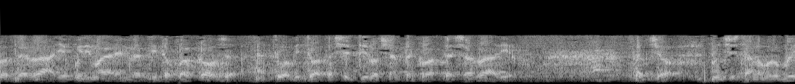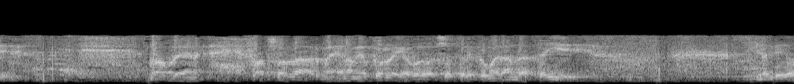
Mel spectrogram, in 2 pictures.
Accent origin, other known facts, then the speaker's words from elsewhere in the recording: Porto Torres, Sardinia, Italy; non sono sassarese, sono portorese io.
